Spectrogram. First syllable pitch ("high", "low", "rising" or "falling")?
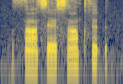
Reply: low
